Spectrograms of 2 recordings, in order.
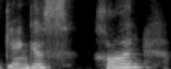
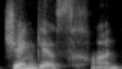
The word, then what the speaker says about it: Genghis Khan: The Mongols at that time, they were very well known to be tolerant of all religions, especially, I think a lot of people pronounce it as Genghis Khan, but it's pronounced Genghis Khan.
